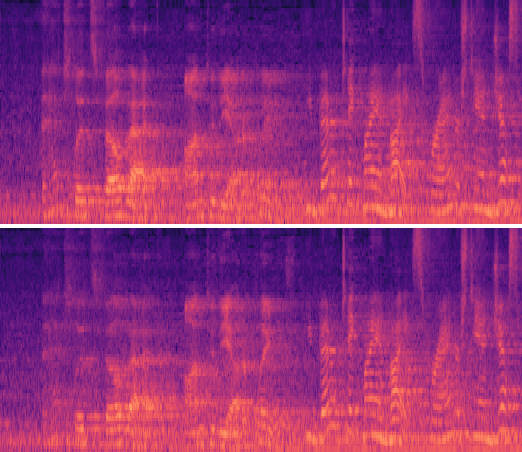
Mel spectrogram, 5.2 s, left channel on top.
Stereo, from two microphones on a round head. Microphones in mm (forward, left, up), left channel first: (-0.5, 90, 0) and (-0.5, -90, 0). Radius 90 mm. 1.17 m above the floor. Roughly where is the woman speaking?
Centre.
